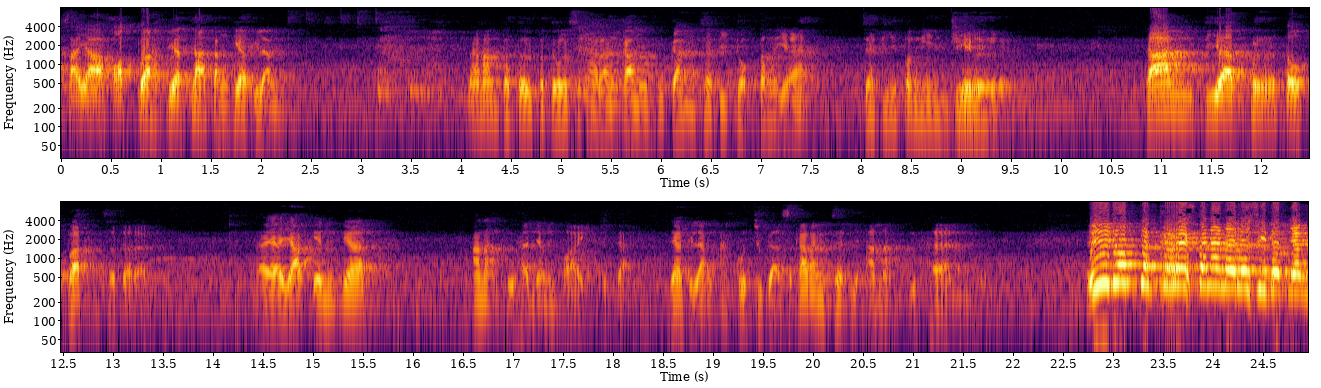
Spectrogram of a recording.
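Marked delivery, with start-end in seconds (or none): 4.1-9.5 low, soft, earnest admission; pengakuan pelan. Retold or imitated. Acts friend's subdued realisation. 19.1-21.4 low, hushed confession; pengakuan lirih. Retold or imitated. Acts friend's confession.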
